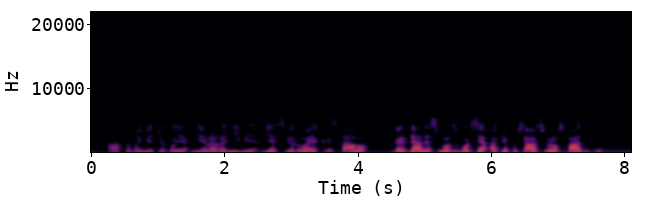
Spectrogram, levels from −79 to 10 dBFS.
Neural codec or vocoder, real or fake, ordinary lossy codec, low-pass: none; real; AAC, 32 kbps; 5.4 kHz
